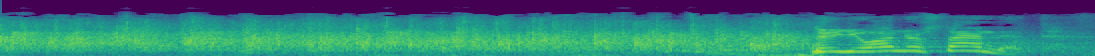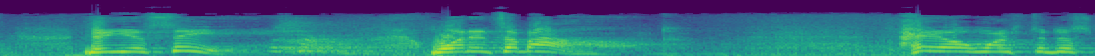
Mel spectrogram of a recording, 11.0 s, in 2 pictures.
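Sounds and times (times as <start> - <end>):
audience applause: 0.0 - 4.1
speech: 4.0 - 5.3, 5.9 - 8.6, 10.0 - 10.9.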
